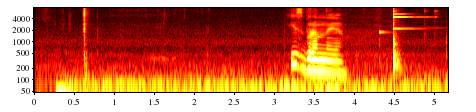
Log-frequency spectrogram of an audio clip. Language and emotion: Russian, neutral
